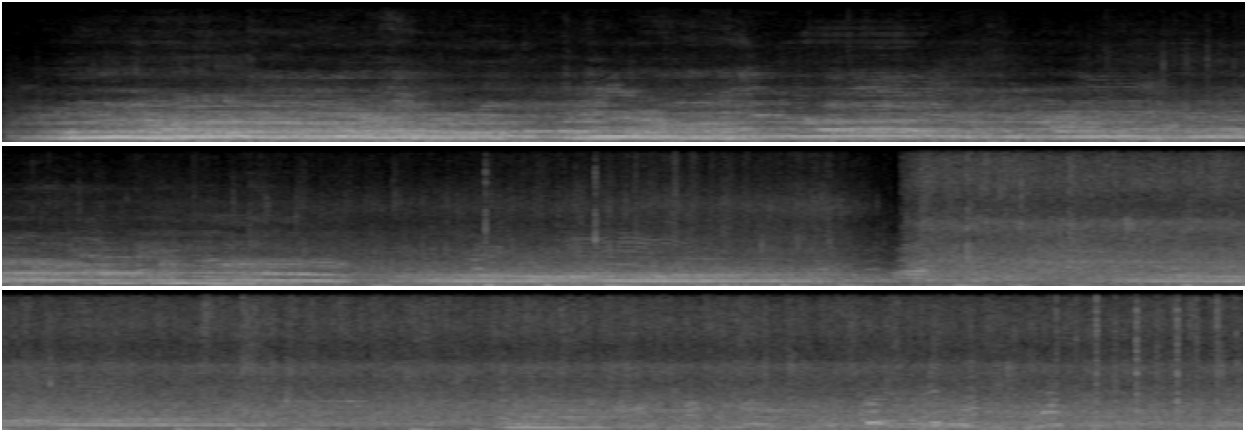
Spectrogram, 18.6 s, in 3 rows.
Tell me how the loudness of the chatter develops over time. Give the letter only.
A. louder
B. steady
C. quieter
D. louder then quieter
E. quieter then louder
C.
